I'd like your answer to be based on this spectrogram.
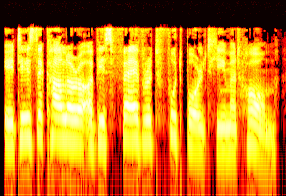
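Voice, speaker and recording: A woman's voice: moderate pace, no echo, natural voice. Woman doing a sullen young Latvian chef. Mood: guarded. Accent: Eastern European. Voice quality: lowered voice, terse broken English.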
